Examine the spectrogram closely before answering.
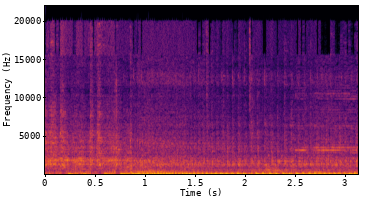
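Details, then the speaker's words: TVS Ntorq 125 scooter engine at revs: a harsh metallic clatter like a pot banging. The starter one-way clutch nut inside has come loose, and tightening it is expected to cure the noise. "सिर्फ हम लोग का इसका भीतर जो one way होता है one way का नट खुल गया है वनवे का नट टाइट कर देंगे इसके बाद में हो जाएगा यह साउंड सॉल्व हो जाएगा"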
